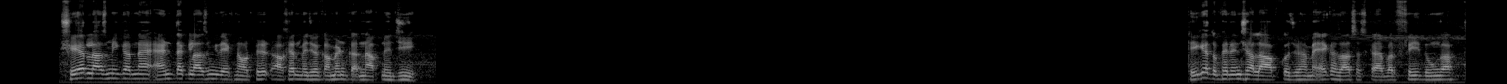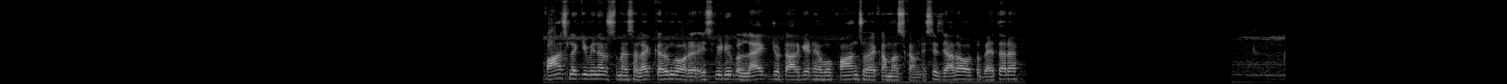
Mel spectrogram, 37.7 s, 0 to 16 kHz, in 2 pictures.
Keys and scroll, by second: 0.7 shift+Delete, 1.1 space, 5.8 space, 6.9 c, 12.6 v, 14.7 shift+Delete, 15.2 space, 18.7 space, 19.4 c, 23.2 v, 25.5 shift+Delete, 26.0 space, 32.0 space, 34.6 space, 36.3 c.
